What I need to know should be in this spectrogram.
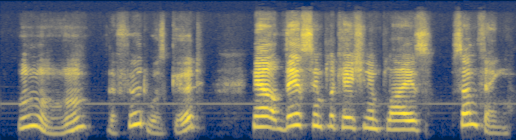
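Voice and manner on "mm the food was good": tune falls then rises on the word good. Showing learners an implication in a reply: fall-rise tone. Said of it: "So it's something like".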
